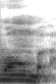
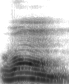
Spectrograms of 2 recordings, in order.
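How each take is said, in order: First: The word ends with an audible b. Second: The word ends in m with no b. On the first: The speaker calls it wrong. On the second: The speaker calls it right.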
